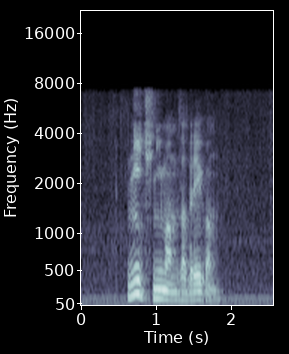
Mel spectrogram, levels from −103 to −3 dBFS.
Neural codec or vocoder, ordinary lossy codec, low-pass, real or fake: none; none; 7.2 kHz; real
